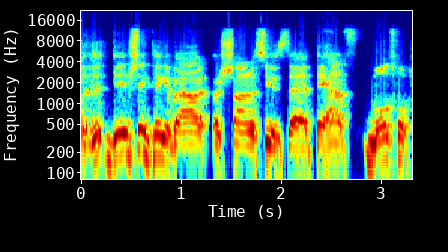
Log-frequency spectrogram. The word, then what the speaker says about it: O'Shaughnessy: And then a 2010, tell me if I'm saying this correctly, a 2010 Oshag Hennessy, Hell Mountain Cabernet Sauvignon for $95. – No, you know, it's funny. I was gonna mention the O'Shaughnessy wines because Oshag Hennessy.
